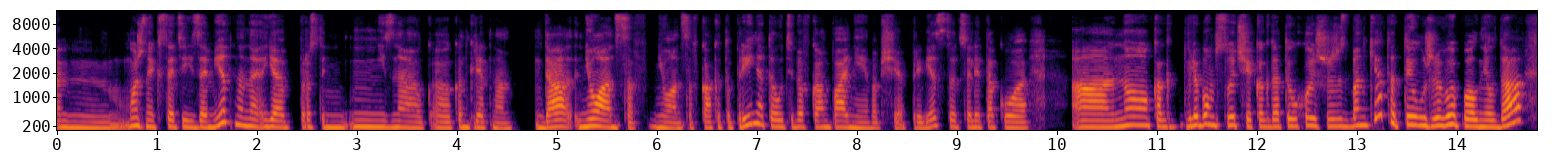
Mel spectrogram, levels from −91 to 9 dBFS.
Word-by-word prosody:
м, 160 -2 -2
можно 205 -2 -1
и, 180 - -1
кстати, 185 +1 -3
и 175 - -1
заметно, 230 - +1
на 205 -2 +1
я 180 -2 +1
просто, 175 -1 -6
н 180 +2 0
не 180 0 0
знаю, 165 -2 -3
а, 160 -1 -3
конкретно, 160 -4 -3 0.2
да, 175 +3 +3
нюансов. 180 -5 +3
Нюансов, 155 -5 -4
как 160 0 -3
это 160 -1 -7
принято 215 - 0
у 185 - 0
тебя 180 +1 -4
в 180 - -15
компании, 175 -3 -1
вообще 155 0 -7
приветствуется 175 +2 -6
ли 175 0 -3
такое. 165 -1 -2 0.4
Э, 180 0 +5
но, 230 +4 +2
как 190 -2 -2
в - - -2
любом 235 +1 +4
случае, 225 -4 -1
когда 190 +1 -1
ты 200 +2 -3
уходишь 200 0 -1
из 200 0 -1
банкета, 230 - 0
ты 245 -1 +3
уже 220 -1 +3
выполнил, 200 -6 +4
да, 255 - +6
180 Hz, 175 wpm, -23 LUFS, 170-205 Hz, 0.4 s, да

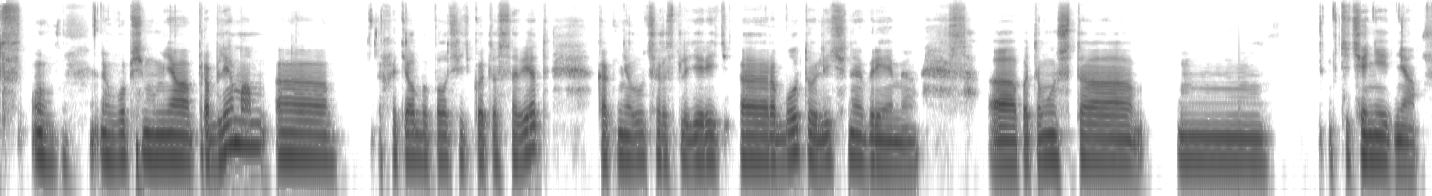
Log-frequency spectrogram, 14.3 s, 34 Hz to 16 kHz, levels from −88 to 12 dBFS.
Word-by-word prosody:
Тс - - -2
М, 115 -3 +2 0.5
в 115 -1 +1
общем, 120 0 +1
у - - +3
меня 115 -1 +4
проблема. 170 - +2
Э, 120 -2 +2 0.6
хотел 115 - -1
бы 115 -1 -3
получить 110 0 -4
какой-то 110 -1 -3
совет, 130 +9 -1 0.5
как - - -4
мне 115 -1 +2
лучше 115 +1 -4
распределить, 110 0 -2
э, 110 -1 +3
работу 115 +4 +1
и 105 - 0
личное 115 +1 -1
время. 95 -2 0 0.7
Э, 100 -1 +4
потому 110 +3 +1
что, 110 -2 +1 0.4
м, 110 -1 -1 0.6
в - - -11
течение 115 -2 +3
дня. 100 -2 -1
110 Hz, 120 wpm, -24 LUFS, 105-115 Hz, 0.7 s, меня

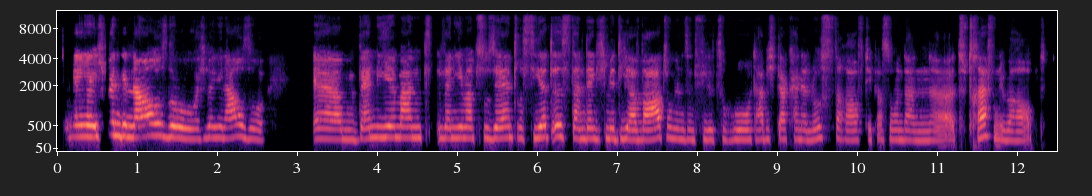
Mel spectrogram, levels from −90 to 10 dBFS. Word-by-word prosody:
Ne 255 +1 +6
ich 245 0 +3
bin 285 -2 +3
genauso. 245 -3 +5
Ich 210 +1 -11
bin 240 0 -4
genauso. 225 -4 -2 0.6
Ähm, 205 -1 0
wenn 225 +2 0
jemand 235 -1 0
wenn 225 0 -4
jemand 230 -1 -2
zu 230 - -6
sehr 225 +1 +1
interessiert 235 +1 -1
ist, 255 -2 +1
dann 215 -1 -2
denke 220 -1 -2
ich 205 - -10
mir: 215 -1 -2
„Die 210 +2 -5
Erwartungen 205 +2 +2
sind 195 -1 -10
viel 195 0 -8
zu 200 -1 -14
hoch.“ 200 +1 -4
Da 200 - -9
habe 205 0 -6
ich 205 - -7
gar 205 0 -3
keine 205 -1 -8
Lust 215 +5 -8
darauf, 190 -2 -6
die - - -10
Person 200 0 -9
dann, 185 -1 -7
äh, - - -5
zu - - -7
treffen 250 +3 +3
überhaupt. 185 -1 -7
220 Hz, 190 wpm, -26 LUFS, 200-235 Hz, 0.6 s, Ne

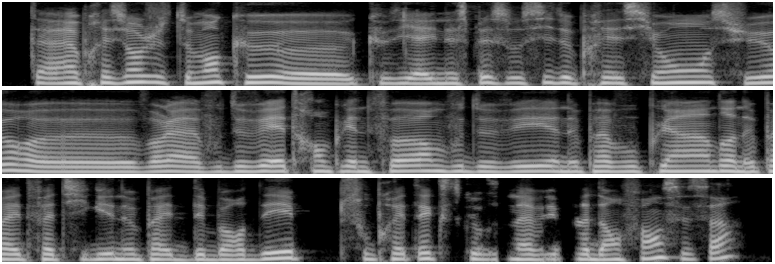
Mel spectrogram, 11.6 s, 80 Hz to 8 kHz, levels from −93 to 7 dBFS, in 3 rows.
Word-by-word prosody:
Tu - - -5
as 180 -1 -1
l'impression 195 +3 +1
justement 205 +1 +1
que, 180 -6 +3
heu, - - -3
qu'il 175 +2 -5
y - - +2
a 170 - +4
une 175 +1 0
espèce 180 +1 -2
aussi 185 +2 -2
de 195 - +1
pression 190 +3 0
sur, 200 0 0
heu, 165 -1 +1
voilà, 170 +1 0
vous 165 +1 -5
devez 175 +2 0
être 180 0 0
en 180 - 0
pleine 175 0 -1
forme, 185 +3 +1
vous 180 0 -2
devez 175 +1 0
ne 170 - 0
pas 175 +1 0
vous 170 0 -2
plaindre, 180 +1 +1
ne 160 - +1
pas 180 +2 +1
être 175 - -2
fatigués, 180 +1 -1
ne 180 -1 +1
pas 175 0 -1
être 160 -2 -6
débordés 170 +6 +1 0.2
sous 185 - -3
prétexte 185 +2 -2
que 190 - -2
vous 175 - -5
n'avez 175 0 -1
pas 175 - 0
d'enfant, 175 +5 0
c'est 215 -6 -4
ça? 205 +9 -3
180 Hz, 240 wpm, -20 LUFS, 170-190 Hz, 0.2 s, a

